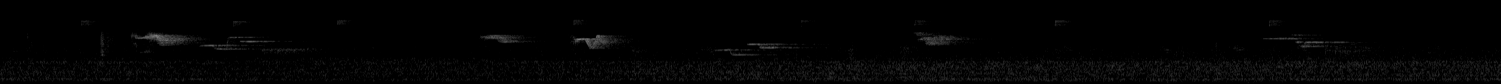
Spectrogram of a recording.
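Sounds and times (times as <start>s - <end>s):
faint background hiss: 0.0s - 15.0s
birds chirping: 4.8s - 8.4s, 9.0s - 10.8s, 11.6s - 13.8s.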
